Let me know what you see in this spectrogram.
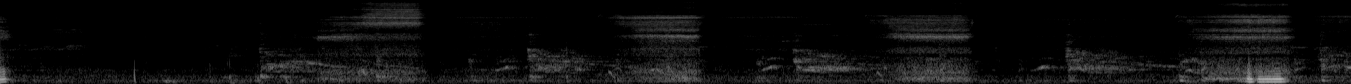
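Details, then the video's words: An 11-year-old Tibetan terrier snoring loudly while asleep, as the 2018 French Open women's final plays on television. Rough, breathy snores come roughly every two to three seconds, with German-language tennis commentary talking underneath. "Snoring Tibet terrier"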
